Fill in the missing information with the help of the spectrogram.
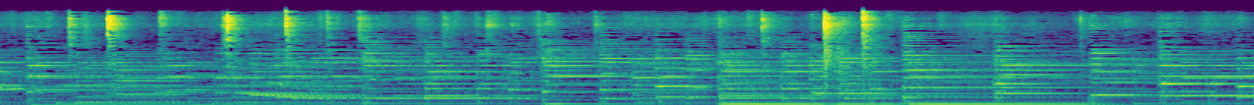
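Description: Digital piano played with both hands: sustained bass notes under a melody, with a short descending run about two seconds in and a louder bass note near the middle.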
